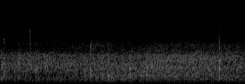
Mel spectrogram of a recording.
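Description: Steady outdoor background noise with a few faint taps.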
